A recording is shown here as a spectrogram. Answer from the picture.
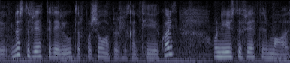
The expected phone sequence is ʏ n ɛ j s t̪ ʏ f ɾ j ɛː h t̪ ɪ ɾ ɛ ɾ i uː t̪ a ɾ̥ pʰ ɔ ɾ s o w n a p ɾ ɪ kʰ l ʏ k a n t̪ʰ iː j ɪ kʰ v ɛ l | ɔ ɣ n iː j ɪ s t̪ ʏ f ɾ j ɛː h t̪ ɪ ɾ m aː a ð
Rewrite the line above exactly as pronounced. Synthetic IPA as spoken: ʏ n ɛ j s t̪ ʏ f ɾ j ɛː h t̪ ɪ ɾ ɛ ɾ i uː t̪ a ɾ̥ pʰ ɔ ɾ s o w n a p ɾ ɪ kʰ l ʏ k a n t̪ʰ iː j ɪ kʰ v ɛ l | ɔ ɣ n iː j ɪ s t̪ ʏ f ɾ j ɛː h t̪ ɪ ɾ m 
